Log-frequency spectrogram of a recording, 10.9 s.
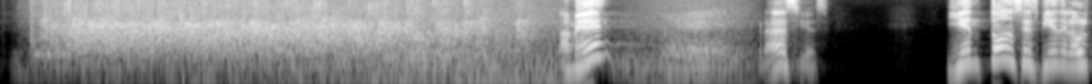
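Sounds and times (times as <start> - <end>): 
applause: 0.0 - 5.6
speech: 5.6 - 6.1, 7.7 - 8.4, 9.5 - 10.9.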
